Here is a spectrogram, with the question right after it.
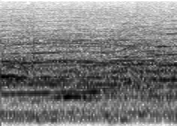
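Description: Home crowd roaring and cheering at a climbing competition semi-final in Seoul, with continuous dense shouts and whoops, loud and sustained throughout.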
